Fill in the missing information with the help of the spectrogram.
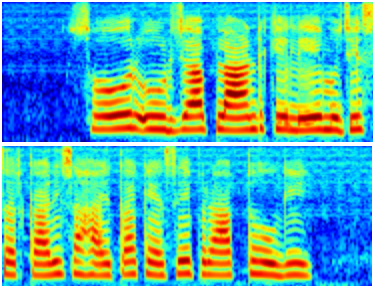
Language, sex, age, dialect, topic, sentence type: Hindi, female, 18-24, Marwari Dhudhari, agriculture, question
